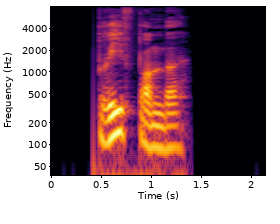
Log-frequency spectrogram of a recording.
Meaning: letter bomb
- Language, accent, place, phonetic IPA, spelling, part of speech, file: German, Germany, Berlin, [ˈbʁiːfˌbɔmbə], Briefbombe, noun, De-Briefbombe.ogg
